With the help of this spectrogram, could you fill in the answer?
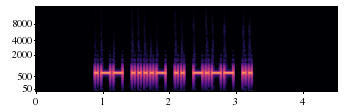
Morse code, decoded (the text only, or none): W4IYI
